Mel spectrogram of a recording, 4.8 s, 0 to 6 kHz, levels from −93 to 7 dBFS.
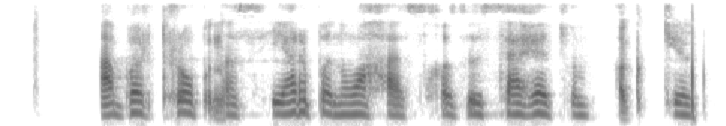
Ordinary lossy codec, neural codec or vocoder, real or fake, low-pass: AAC, 48 kbps; none; real; 5.4 kHz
